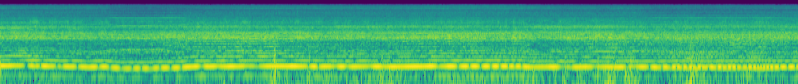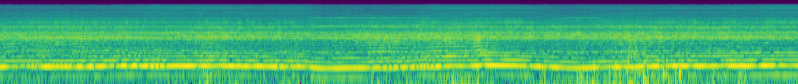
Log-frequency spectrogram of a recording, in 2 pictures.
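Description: Multirotor drone's electric motors and propellers whirring in flight, a steady buzzing hum over a hiss, dipping briefly in pitch about two seconds in and twice more near the end as the throttle changes.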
